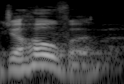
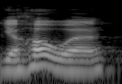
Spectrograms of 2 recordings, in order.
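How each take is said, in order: First: The name begins with a J sound. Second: The name begins with a Y sound. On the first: "they pronounced words that begin with the letter Y as the letter J" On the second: "instead of Yehovah"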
